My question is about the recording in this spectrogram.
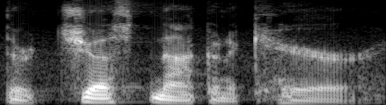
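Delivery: soft, slow resigned voice; sighing resignation. Retold or imitated. Mentor sighing the hard truth to his protégé, softly. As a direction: exhale it like a weary sigh. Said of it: "he just sighs like that".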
